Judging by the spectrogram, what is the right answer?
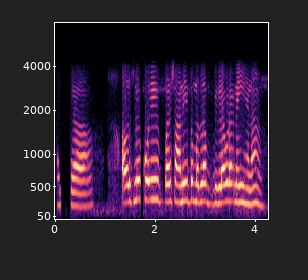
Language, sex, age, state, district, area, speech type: Hindi, female, 18-30, Uttar Pradesh, Mirzapur, urban, conversation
